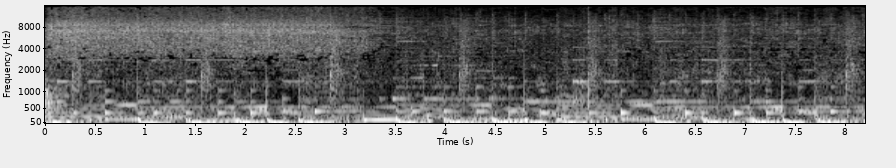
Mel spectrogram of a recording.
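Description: Chopped vegetables sizzling in a pan with fried ginger while cooking a semolina snack, a dense, continuous close-up crackle with faint stirring knocks throughout.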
